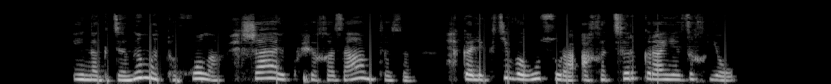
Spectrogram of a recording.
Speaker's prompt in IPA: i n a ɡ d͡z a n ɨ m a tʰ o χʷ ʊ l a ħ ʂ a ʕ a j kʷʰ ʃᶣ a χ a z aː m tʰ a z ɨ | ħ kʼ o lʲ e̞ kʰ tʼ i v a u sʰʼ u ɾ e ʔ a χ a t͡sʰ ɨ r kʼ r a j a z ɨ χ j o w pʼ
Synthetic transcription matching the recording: i n a ɡ d͡z a n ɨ m a tʰ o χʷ ʊ l a ħ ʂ a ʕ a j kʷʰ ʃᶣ a χ a z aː m tʰ a z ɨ | ħ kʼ o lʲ e̞ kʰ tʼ i v a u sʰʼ u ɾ a ʔ a χ a t͡sʰ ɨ r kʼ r a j a z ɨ χ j o w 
